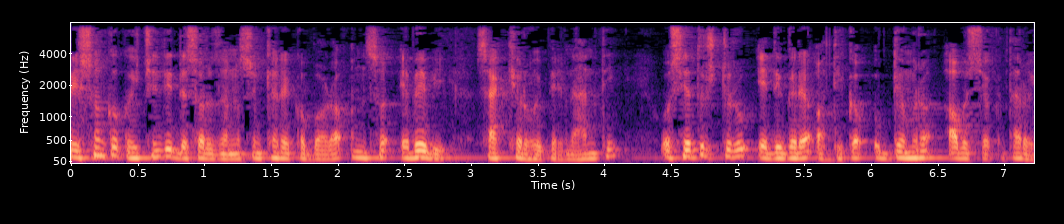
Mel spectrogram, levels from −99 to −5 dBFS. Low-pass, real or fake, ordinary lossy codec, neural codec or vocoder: 7.2 kHz; real; none; none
